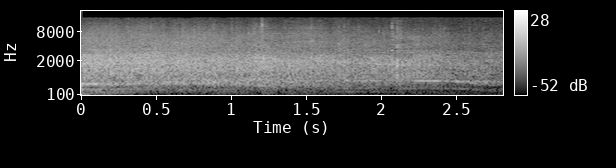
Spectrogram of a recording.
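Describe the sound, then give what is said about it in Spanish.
A church audience applauds for Christ during a sermon, dense overlapping claps forming a continuous wash of sound that holds an even level throughout, with faint voices mixed in underneath. “Dale un aplauso a Cristo, hermano.”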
